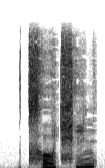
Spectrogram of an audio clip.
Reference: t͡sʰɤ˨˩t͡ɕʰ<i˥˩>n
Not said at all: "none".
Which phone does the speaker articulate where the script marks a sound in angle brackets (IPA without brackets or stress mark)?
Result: i˦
